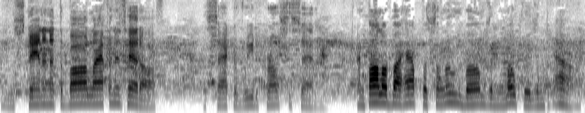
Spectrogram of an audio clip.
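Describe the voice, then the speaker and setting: A brooding, authoritative frontier marshal, acted by a man in a western radio play, terse and weary in a slightly high male voice. Faint noise and a murmur of people sit behind him. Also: normal speed, crowd noise, close to an everyday voice. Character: weary, brooding, commanding Old West marshal. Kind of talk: old-time western radio drama acting.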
